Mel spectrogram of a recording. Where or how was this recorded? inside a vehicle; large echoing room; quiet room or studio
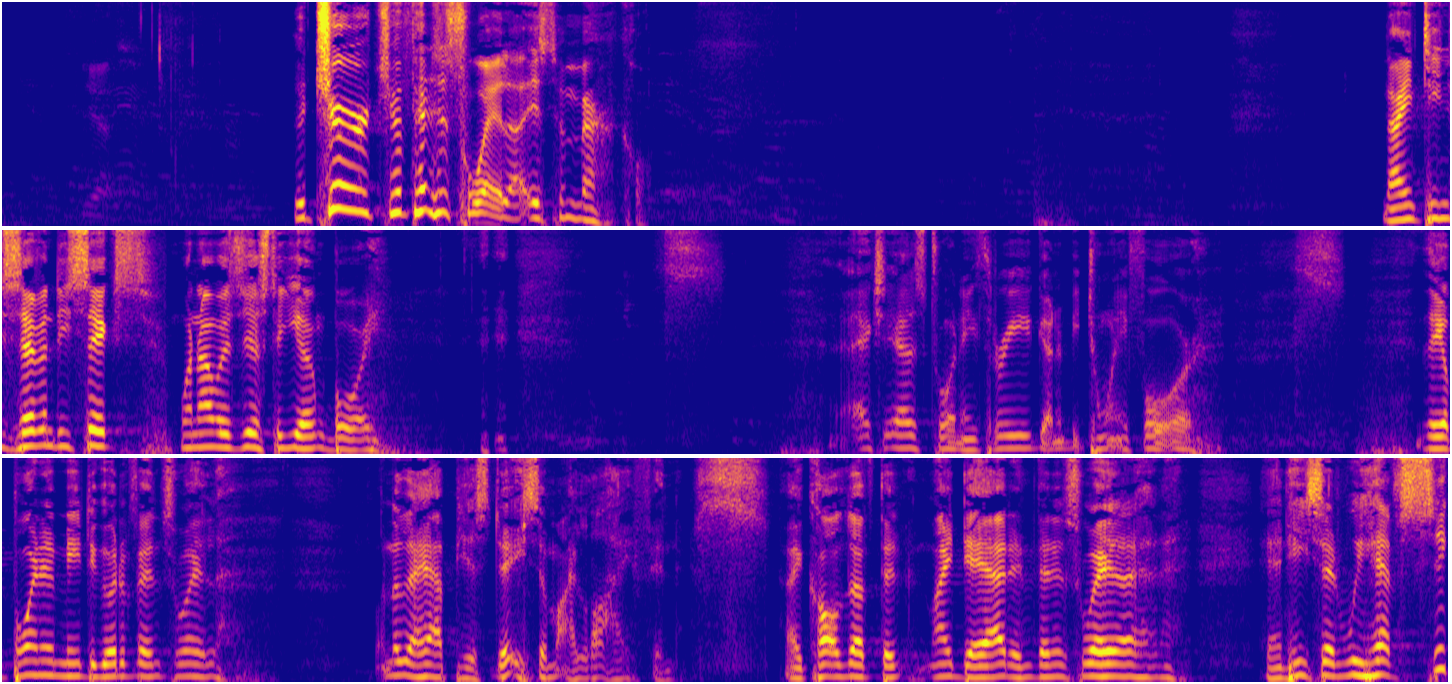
large echoing room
